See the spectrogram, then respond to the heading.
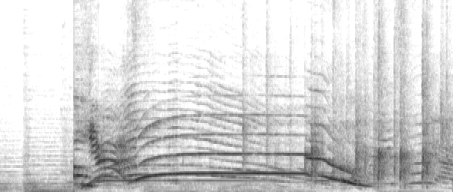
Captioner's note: cheering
